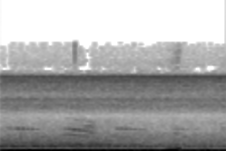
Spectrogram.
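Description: A steady low rumble, with a constant high insect trill behind it and a few faint little bird chirps.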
